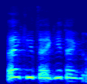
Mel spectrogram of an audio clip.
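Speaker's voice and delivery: gushing thanks. Retold or imitated. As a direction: overflow with grateful relief. Housekeeper thanks him again.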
